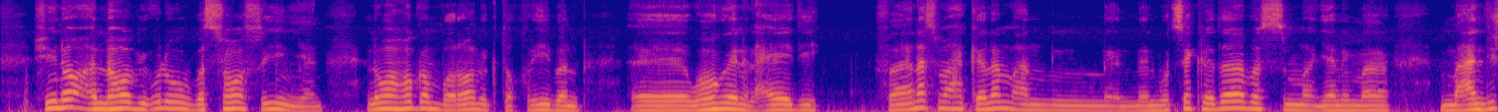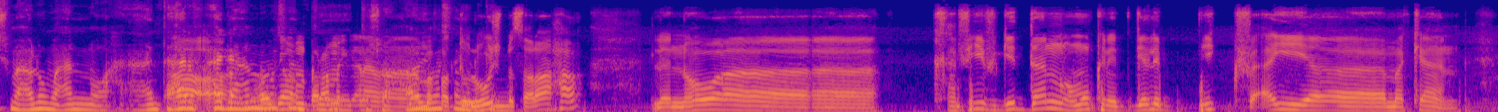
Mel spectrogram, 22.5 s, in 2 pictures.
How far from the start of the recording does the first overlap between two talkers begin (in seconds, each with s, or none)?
12.5 s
